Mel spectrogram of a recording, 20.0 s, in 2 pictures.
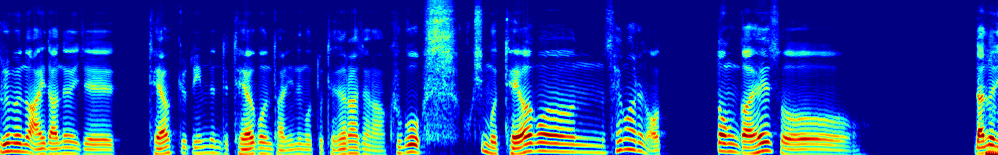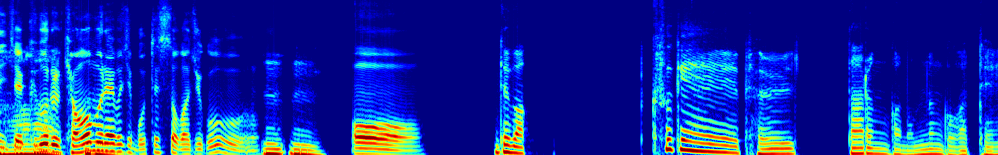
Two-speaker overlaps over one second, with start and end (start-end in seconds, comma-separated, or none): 9.8-11.3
